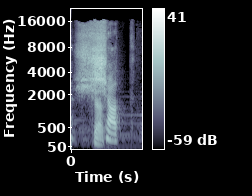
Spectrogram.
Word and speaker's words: чат: Пишется чат, читается щат. Татарша. Щат.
